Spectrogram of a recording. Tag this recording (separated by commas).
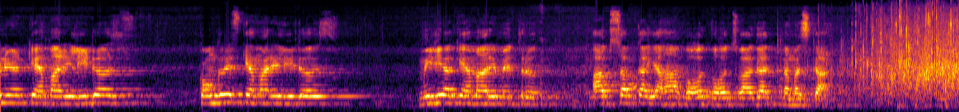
Speech, Male speech, Narration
